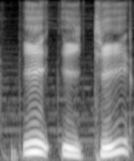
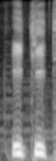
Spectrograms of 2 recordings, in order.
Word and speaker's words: EET: There are two ways to pronounce it, actually: either in Polish, EET Polska, or EET Polska. So, EET, not ETT.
